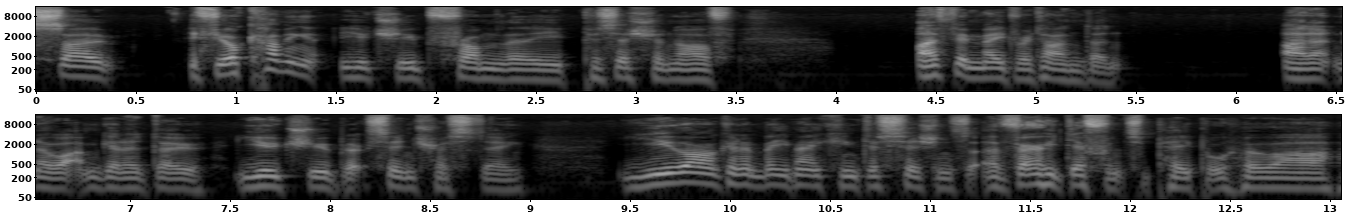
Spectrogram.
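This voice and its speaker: With a British accent, a man speaks at a moderate pace in a fairly low voice with ordinary pitch variation, on a very clean recording with a silent background. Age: 60s. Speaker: YouTuber. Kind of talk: casual monologue to camera. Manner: conversational, with hesitations.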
